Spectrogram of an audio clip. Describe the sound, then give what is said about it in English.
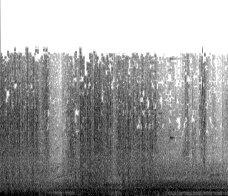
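Gunfire from the video game Counter-Strike, a loud, dense stream of rapid shots blurring into one continuous burst for the whole stretch, with no talk over it. “Counter-Strike is known for its visceral and satisfying gunplay.”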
